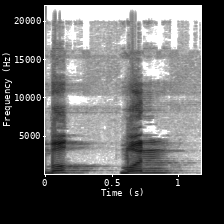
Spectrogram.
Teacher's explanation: تنوین کو نہ پڑھ کے میم کو پڑھو گے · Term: اقلاب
